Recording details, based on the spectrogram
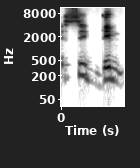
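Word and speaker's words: सिद्धिम्: We will just say siddhim like that.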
